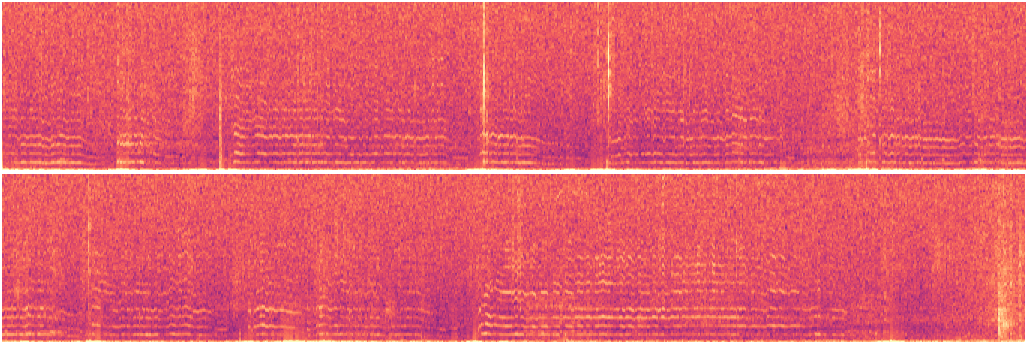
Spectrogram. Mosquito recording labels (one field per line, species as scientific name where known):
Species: Culex pipiens complex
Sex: female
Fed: unfed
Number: one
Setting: cup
